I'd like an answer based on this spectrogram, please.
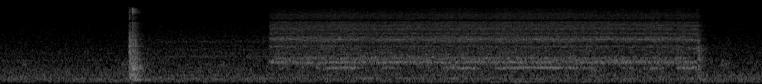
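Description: Pioneer CT-M6R six-cassette changer at work: one sharp mechanical click, then a steady hiss for about four seconds that cuts off suddenly.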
